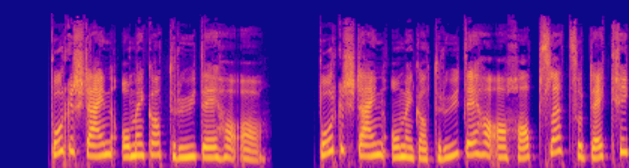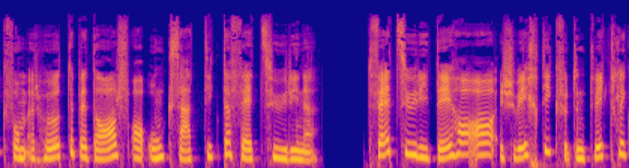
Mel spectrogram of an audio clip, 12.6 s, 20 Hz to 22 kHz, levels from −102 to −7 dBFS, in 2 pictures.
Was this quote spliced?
no; 0 cuts

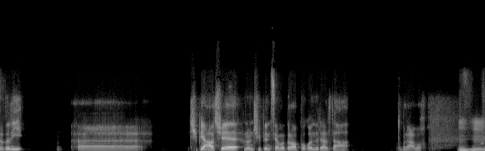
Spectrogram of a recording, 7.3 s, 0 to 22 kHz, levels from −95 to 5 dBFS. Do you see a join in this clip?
yes; 2 cuts; at 3.7 s, 5.9 s

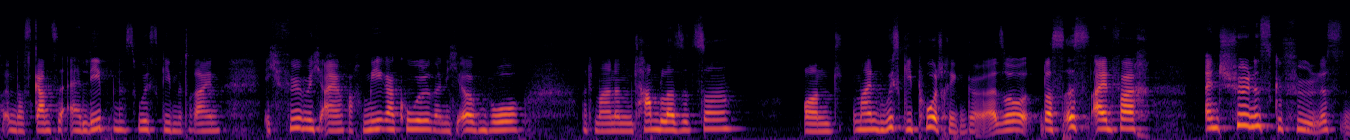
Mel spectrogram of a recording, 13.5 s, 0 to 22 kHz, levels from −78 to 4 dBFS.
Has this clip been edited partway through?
no; 0 cuts

